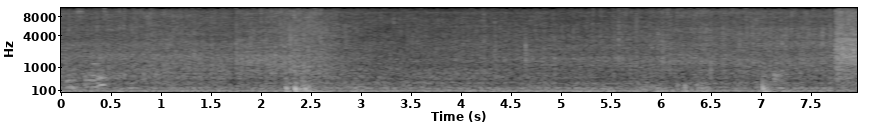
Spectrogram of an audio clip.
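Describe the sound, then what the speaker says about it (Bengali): Eggplant and potatoes fry with dried fish in a pan, giving a steady, soft sizzle like light rain that continues throughout with occasional faint clatters. "এই যে এটা এখন আস্তে আস্তে ভাজা ভাজা হয়ে যাবে"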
